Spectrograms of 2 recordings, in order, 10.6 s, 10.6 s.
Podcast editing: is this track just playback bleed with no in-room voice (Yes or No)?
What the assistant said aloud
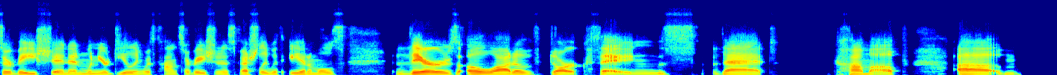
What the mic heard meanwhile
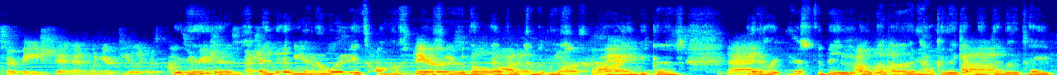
No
